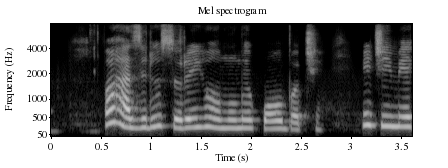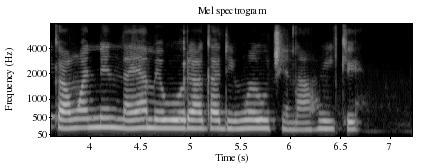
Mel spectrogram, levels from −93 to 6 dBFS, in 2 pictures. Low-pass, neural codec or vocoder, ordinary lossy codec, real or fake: none; codec, 16 kHz, 4 kbps, X-Codec, HuBERT features, trained on general audio; none; fake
